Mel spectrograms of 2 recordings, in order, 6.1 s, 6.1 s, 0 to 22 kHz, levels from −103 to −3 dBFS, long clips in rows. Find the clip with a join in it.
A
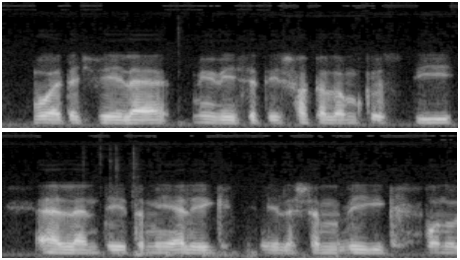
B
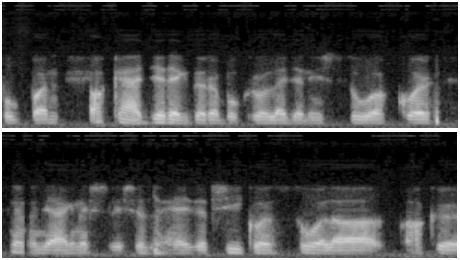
B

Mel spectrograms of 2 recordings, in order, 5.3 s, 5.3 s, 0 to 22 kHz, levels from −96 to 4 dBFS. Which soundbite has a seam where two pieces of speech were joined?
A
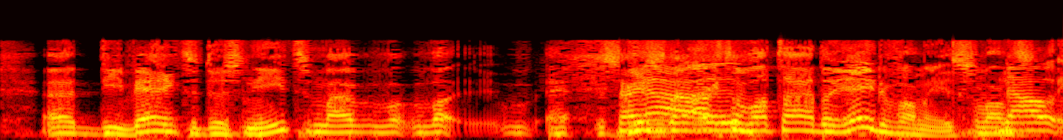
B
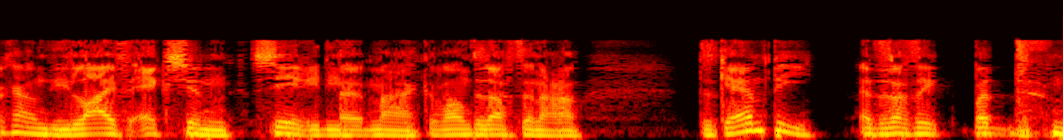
B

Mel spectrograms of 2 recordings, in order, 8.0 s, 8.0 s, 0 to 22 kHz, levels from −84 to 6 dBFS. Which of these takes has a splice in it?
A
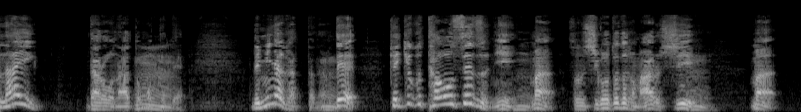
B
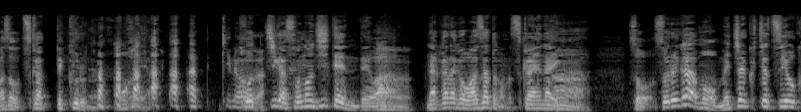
A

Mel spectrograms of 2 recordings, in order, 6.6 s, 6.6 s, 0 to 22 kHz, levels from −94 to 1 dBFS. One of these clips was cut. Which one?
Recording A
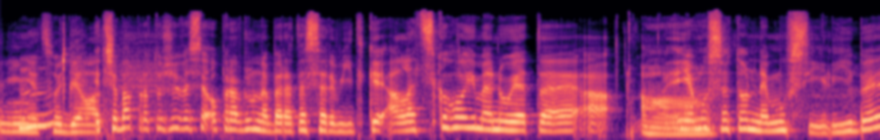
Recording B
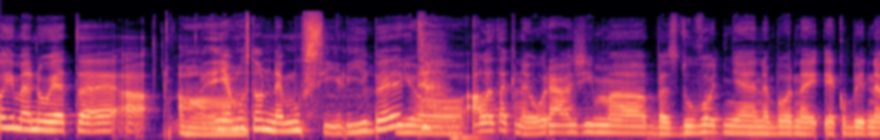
B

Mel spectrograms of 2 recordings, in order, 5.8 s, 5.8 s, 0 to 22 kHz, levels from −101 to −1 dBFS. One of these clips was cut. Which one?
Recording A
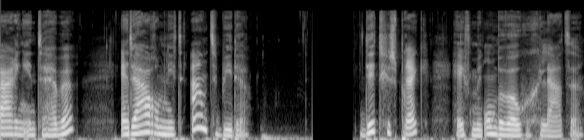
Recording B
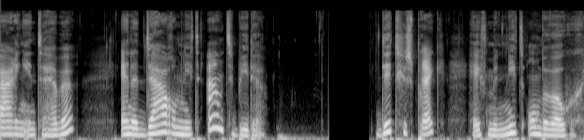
A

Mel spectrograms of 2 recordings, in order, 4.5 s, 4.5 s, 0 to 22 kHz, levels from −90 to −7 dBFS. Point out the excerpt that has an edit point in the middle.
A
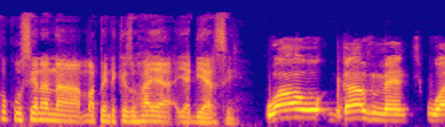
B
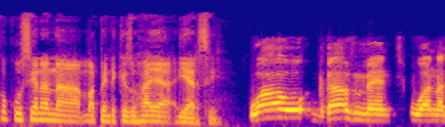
B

